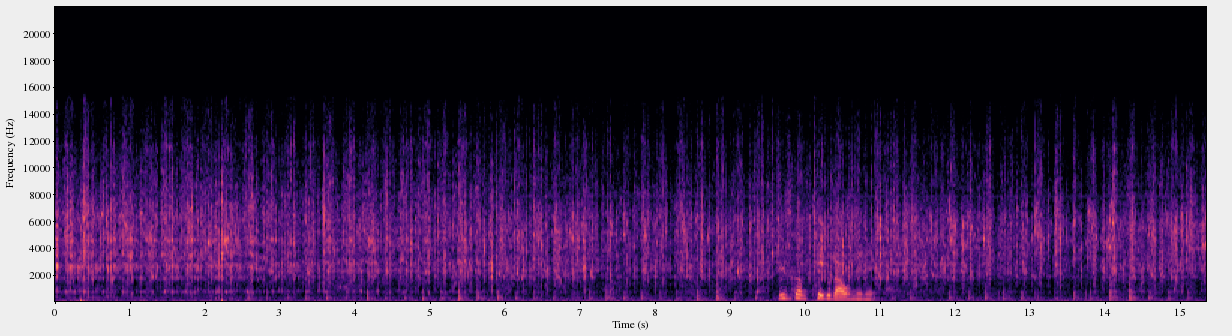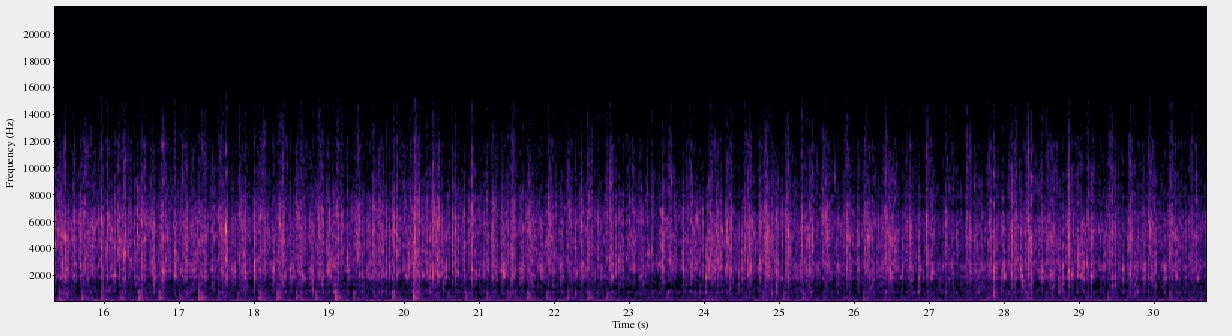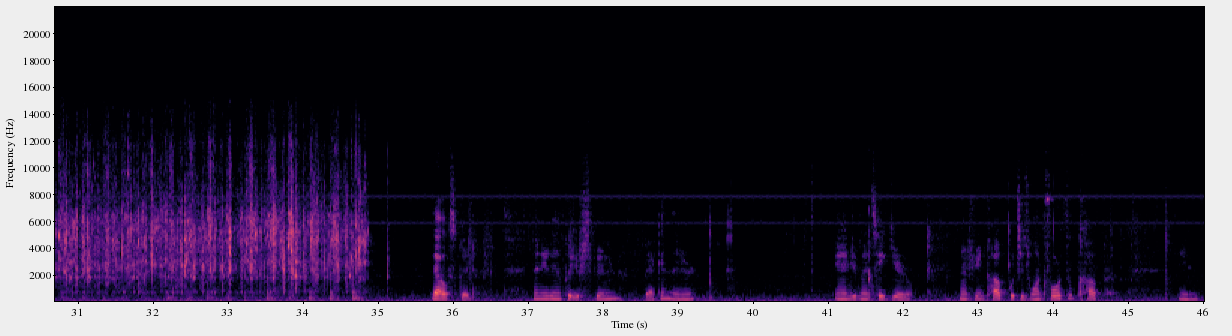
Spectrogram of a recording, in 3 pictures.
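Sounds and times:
spoon stirring in plastic cup: 0.0s - 34.9s.

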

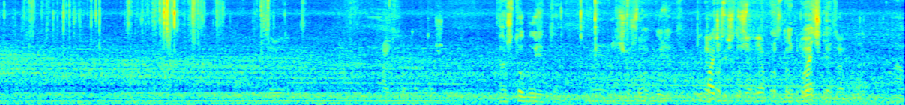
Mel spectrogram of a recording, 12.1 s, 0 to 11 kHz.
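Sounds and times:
bag rustling and clicks: 0.0s - 3.7s
steady low hum: 0.0s - 12.0s.

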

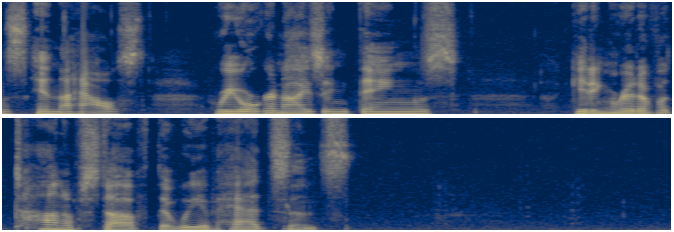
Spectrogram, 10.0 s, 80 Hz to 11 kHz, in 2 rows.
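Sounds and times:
wall clock ticking: 8.2s - 10.0s.

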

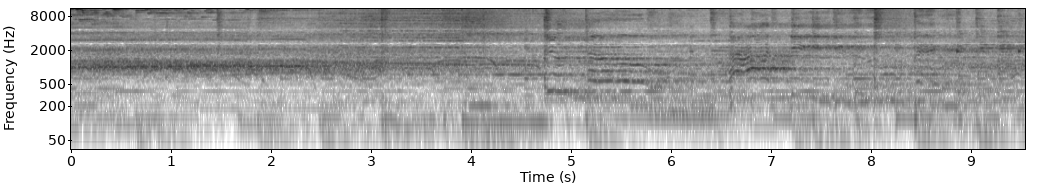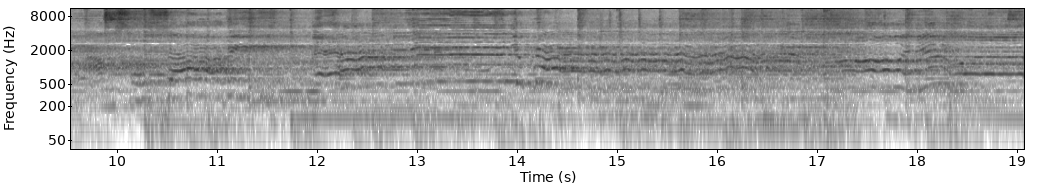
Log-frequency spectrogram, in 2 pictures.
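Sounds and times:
band accompaniment: 0.0s - 19.0s
man singing into microphone: 4.6s - 19.0s.

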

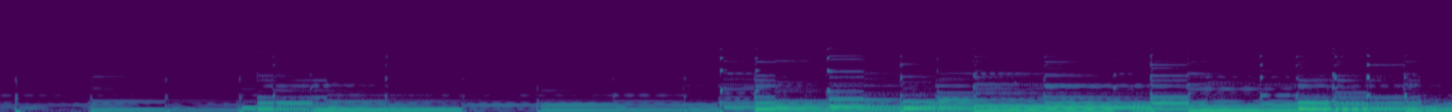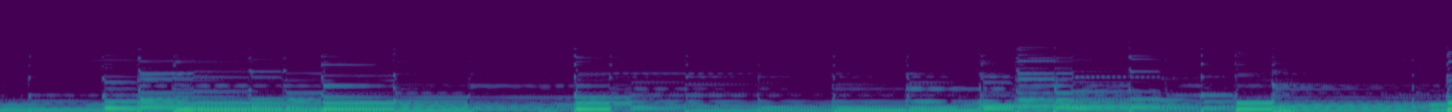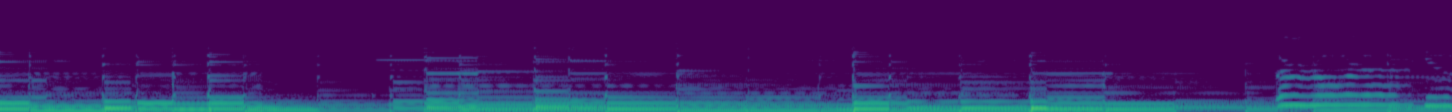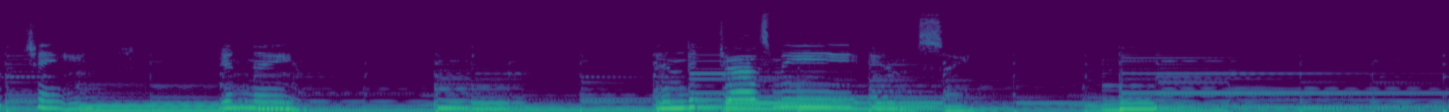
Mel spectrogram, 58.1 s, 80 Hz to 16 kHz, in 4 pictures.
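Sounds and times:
electric guitar picking: 0.0s - 58.0s.

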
